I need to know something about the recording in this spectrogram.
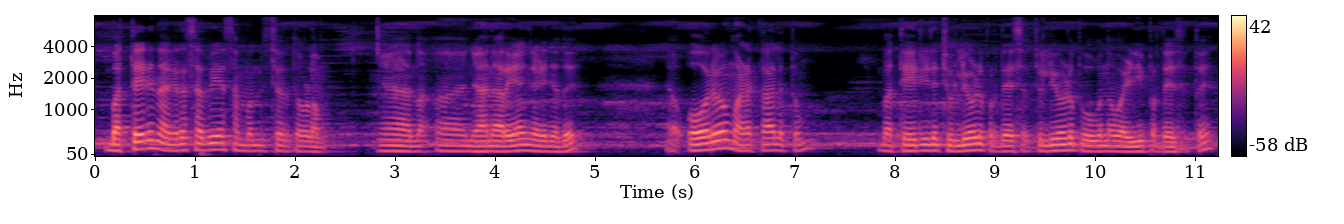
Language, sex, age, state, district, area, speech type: Malayalam, male, 30-45, Kerala, Wayanad, rural, spontaneous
